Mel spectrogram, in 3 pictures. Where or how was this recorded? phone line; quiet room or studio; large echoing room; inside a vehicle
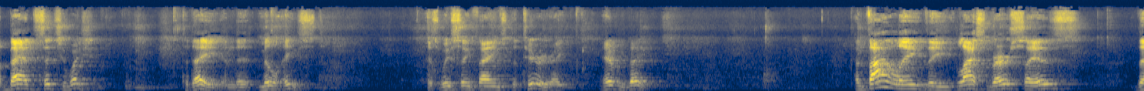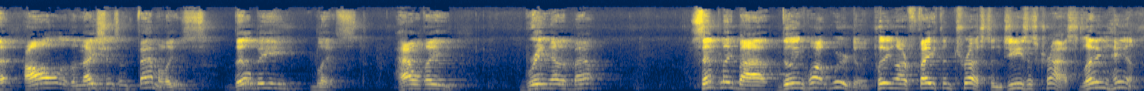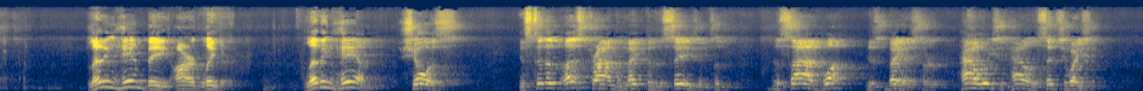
large echoing room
